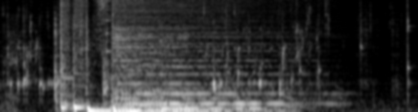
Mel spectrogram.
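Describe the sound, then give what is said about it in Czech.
Excess water drains off grated potatoes set in a propped-up bowl, a steady trickle for a few seconds splashing into a container, then thinning out to a few last drips. No one speaks. “Slili jsme vodu, tu přebytečnou z těch brambor, které jsou nastrouhané, a teď začneme zadělávat opravdu těsto.”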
